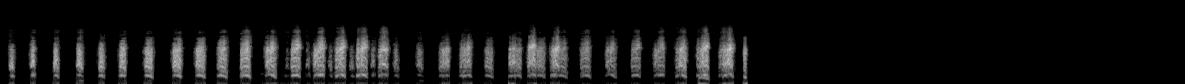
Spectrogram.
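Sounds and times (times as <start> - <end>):
Chinese francolin harsh calls: 0.1 - 7.5.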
